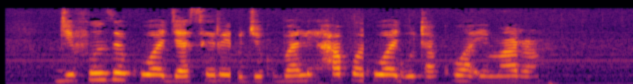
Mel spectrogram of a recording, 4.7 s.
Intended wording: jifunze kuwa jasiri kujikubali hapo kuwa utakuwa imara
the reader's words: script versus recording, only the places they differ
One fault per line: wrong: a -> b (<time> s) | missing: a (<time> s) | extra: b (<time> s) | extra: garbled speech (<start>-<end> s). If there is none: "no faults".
no faults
